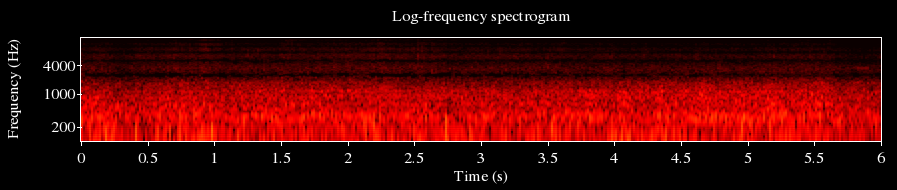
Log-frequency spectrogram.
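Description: Steady low rumbling background noise with no distinct events.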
